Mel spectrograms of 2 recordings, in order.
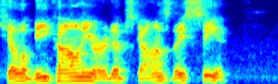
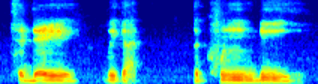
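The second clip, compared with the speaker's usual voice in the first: narrator-style put-on voice; 7 semitones lower, 3 dB quieter than usual.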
